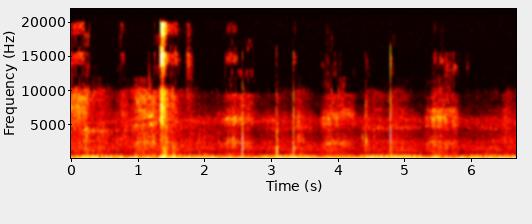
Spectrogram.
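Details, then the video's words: A cat's close, loud purr: a deep throbbing rumble pulsing roughly two and a half times a second, with scattered small clicks and taps. "Purring Cat"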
